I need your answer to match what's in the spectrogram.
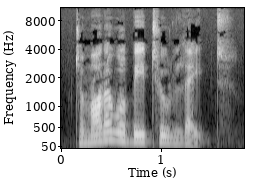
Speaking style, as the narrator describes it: said Chasser

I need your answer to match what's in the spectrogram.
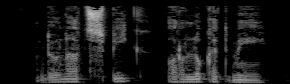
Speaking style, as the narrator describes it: whispered

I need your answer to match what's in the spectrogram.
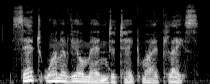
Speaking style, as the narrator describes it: whispered

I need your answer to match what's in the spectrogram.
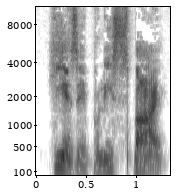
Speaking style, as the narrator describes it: Vicky snarled at him

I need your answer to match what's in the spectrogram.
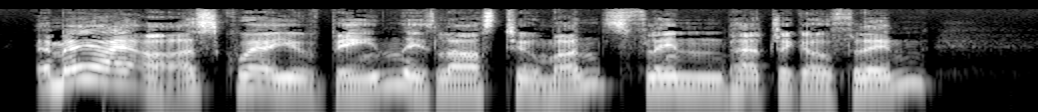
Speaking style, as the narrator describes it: Although she tried to speak like a man, yet her voice had a lift and a ring to it

